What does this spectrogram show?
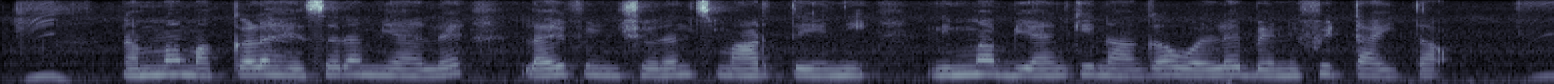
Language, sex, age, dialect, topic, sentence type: Kannada, female, 18-24, Central, banking, question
